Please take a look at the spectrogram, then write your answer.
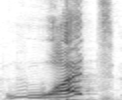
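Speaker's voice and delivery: loud, high, drawn-out "what"; mock shock. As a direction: feign loud, scandalized disbelief. Mock shock at own slip.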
